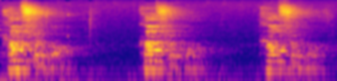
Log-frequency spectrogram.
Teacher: And actually that T sound, I shouldn't even put that in there, because that T sound almost disappears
